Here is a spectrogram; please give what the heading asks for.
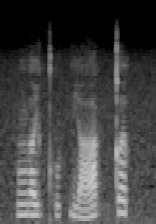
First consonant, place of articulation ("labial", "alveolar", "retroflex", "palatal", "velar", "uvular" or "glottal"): velar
